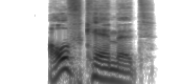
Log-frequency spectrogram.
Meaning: second-person plural dependent subjunctive II of aufkommen
- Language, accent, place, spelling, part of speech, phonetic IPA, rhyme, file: German, Germany, Berlin, aufkämet, verb, [ˈaʊ̯fˌkɛːmət], -aʊ̯fkɛːmət, De-aufkämet.ogg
